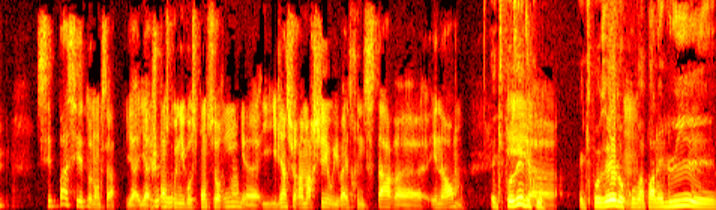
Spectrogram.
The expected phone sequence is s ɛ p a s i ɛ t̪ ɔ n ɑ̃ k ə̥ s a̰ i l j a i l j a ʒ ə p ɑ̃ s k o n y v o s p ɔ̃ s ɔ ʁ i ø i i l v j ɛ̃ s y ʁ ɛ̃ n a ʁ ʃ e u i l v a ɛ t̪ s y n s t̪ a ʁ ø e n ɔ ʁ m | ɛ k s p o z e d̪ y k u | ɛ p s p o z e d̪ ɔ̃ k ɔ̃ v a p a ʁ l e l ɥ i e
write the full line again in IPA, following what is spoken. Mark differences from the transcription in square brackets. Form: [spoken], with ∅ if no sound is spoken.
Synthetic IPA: s ɛ p a s i [e] t̪ ɔ n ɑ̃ k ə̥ s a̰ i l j a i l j a ʒ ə p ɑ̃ s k o n [i] v o s p ɔ̃ s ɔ ʁ i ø i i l v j ɛ̃ s y ʁ ɛ̃ [m] a ʁ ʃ e u i l v a ɛ t̪ [χ] y n s t̪ a ʁ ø e n ɔ ʁ m | ɛ k s p o z e d̪ y k u | ɛ [k] s p o z e d̪ ɔ̃ k ɔ̃ v a p a ʁ l e l ɥ i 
